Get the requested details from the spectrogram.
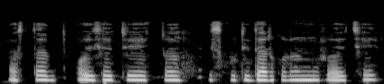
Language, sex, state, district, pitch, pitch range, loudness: Bengali, female, West Bengal, Cooch Behar, 200 Hz, 195-210 Hz, -18 LUFS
